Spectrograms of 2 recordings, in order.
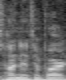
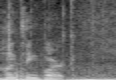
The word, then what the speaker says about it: Hunting Park: and it's really called hunting park or hunting yeah it's hunting like if you're hunting for fish or you're hunting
